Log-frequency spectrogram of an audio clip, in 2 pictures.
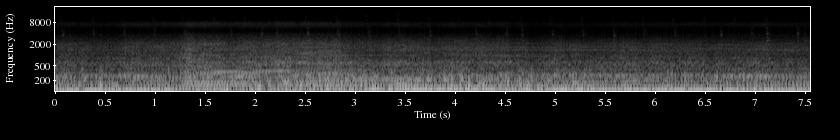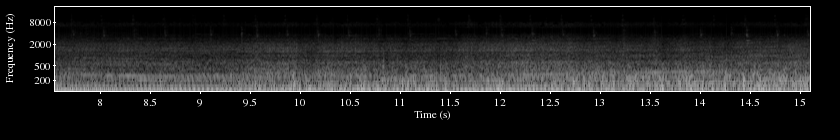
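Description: Motorcycle engine running steadily while riding along at cruising speed, its note rising a little in the first few seconds, with wind rushing over the microphone.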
